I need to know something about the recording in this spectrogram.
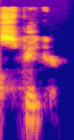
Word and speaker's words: SPQR: real job is called graph QL spqr or pronounced graph QL speaker will spend more time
